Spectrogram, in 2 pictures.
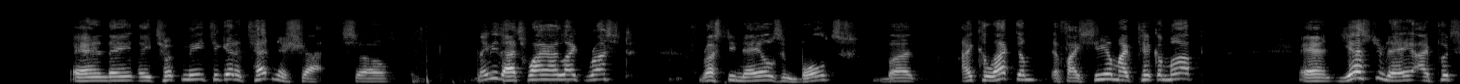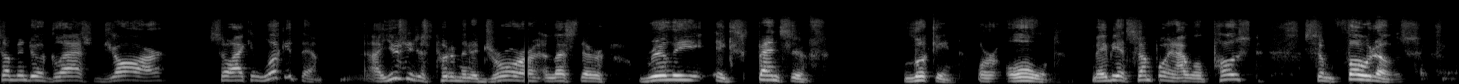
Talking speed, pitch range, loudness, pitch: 150 wpm, 160-220 Hz, -26 LUFS, 190 Hz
